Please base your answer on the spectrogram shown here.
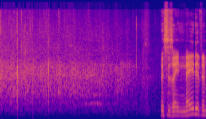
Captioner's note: applause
